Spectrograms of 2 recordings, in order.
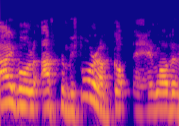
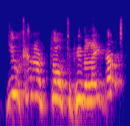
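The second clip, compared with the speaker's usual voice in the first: imitated telling-off, pitched up; scolding; 6 semitones higher than usual. Wife tells husband off in the car, scolding. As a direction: scold him in a higher voice. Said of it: "I get it in the ear".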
